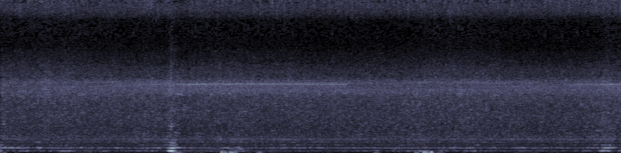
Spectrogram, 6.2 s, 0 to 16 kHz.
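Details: Honey bees humming during a Monday honey harvest on 5 June 2023 at an apiary in a Gayo Arabica coffee plantation, Bener Meriah, Aceh, Indonesia; a steady low drone with a higher overtone, broken by dull knocks near two and four seconds.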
